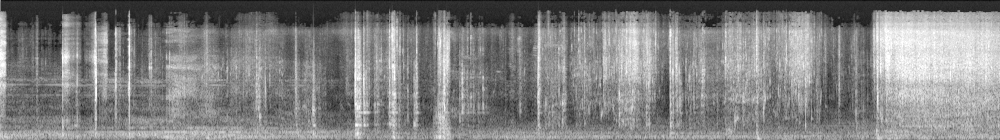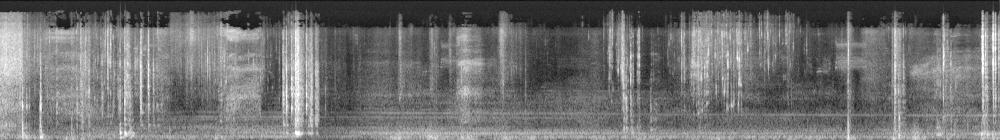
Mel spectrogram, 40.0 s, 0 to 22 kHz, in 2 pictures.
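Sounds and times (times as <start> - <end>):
water poured and splashing: 11.5 - 16.5, 17.5 - 20.6, 33.6 - 35.5.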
